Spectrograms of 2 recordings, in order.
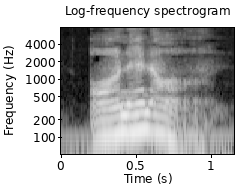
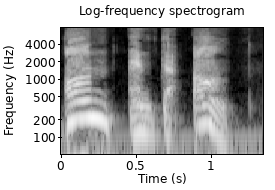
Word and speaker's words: on and on: On and on 要连接啊，产生连音，叫一直不断地 on and on，不要念成 on and on， on and on 那个 d 啊，a n d 的 d 不发音了，on and on。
